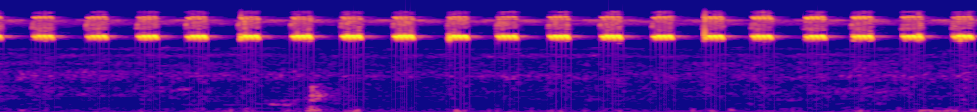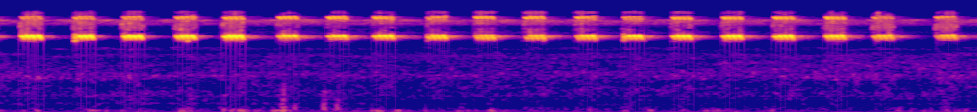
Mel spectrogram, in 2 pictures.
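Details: Cricket giving a constant, loud call, from a natural recording for songbird mastering: shrill short pulses repeat about three times per second, very regular and unbroken across ten seconds, with faint background clicks.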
